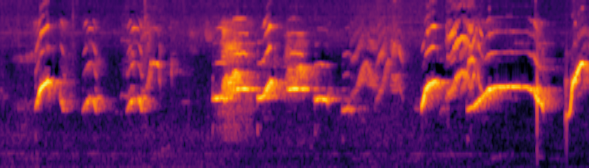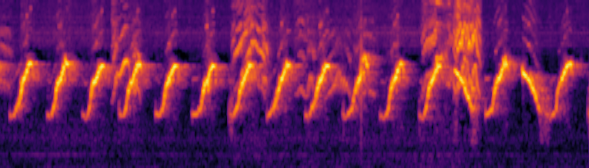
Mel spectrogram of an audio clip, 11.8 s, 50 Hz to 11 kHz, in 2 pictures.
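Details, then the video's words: Cockatiel whistled song for teaching pet birds to sing: mixed rough chatter and whistles, then a steady series of about fifteen similar rising-and-falling whistle notes repeated roughly twice per second. "15 MINUTOS DE CANTOS DE CALOPSITA"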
